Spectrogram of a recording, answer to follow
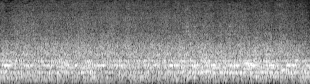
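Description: A water turbine running, with water rushing through it and its gearing and line shaft turning: a steady, loud rush with faint mechanical tones over it.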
